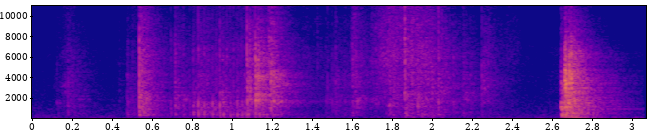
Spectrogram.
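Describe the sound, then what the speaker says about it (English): A deck of cards is shuffled nearby in several soft, papery riffling bursts, ending with a sharper snap as the cards settle; quiet overall with no talking. "The only prep you have to do is to shuffle the cards."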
